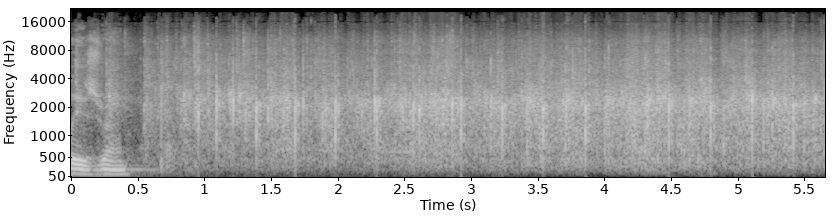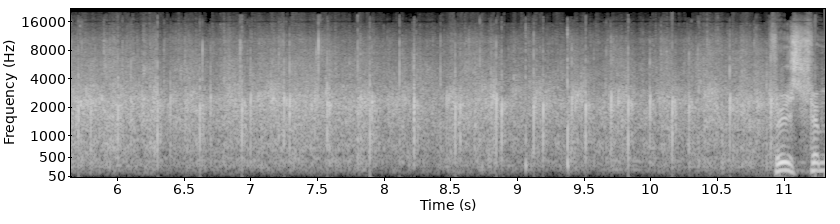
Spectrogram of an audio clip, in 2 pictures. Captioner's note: applause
